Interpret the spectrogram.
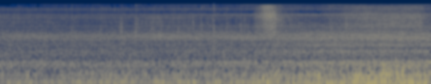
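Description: Diesel locomotives at the head of an empty coal train rumbling as the train approaches, growing steadily louder. There is a brief hiss about three seconds in.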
